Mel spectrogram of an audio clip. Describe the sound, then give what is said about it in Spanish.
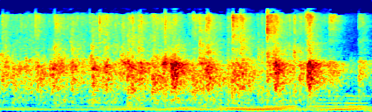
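Sustained applause from an audience, given for Jesus Christ one morning, a dense, steady wash of many hands clapping at once with no gaps, holding an even loudness throughout, with a faint low hum underneath. “Bueno, de pronto cuesta esa unción, pero vale la pena porque quien te sostiene en medio de cualquier circunstancia se sigue llamando Jesucristo, al cual le pido que le dé un fuerte aplauso en esta mañana, por favor.”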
